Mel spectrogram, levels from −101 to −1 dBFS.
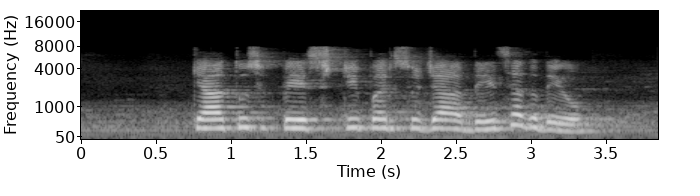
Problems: echo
